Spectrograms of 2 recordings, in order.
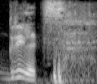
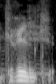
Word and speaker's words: Grils: Oh, Grils. Grils. Grils. Okay. Comme ça se termine par un C, certains disent Grilk, mais c'est Grils. Like Kappa, Grilk, but it's Grils.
